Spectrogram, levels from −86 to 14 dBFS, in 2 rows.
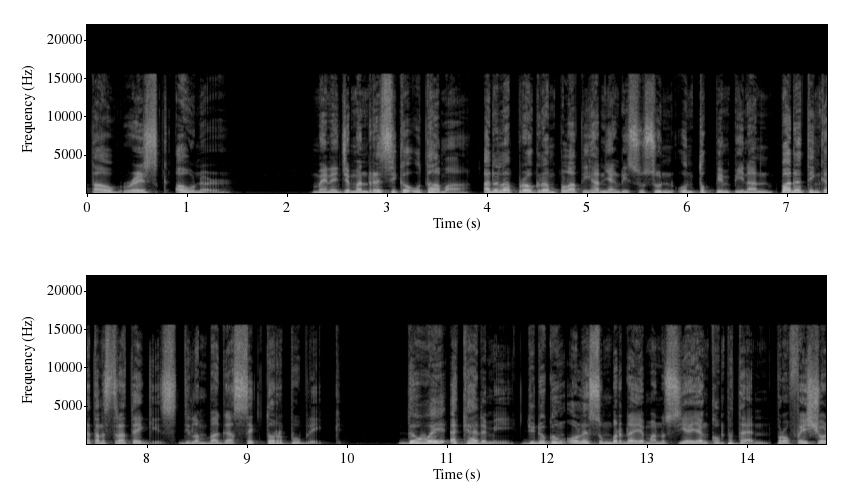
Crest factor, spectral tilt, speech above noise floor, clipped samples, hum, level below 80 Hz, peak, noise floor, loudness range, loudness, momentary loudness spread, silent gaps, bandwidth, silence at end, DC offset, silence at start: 20 dB; -5 dB/octave; 49 dB; under 0.1%; none; -38 dBFS; -6 dBFS; -74 dBFS; 3 LU; -25 LUFS; 8 LU; none; 16 kHz; 0 s; under 0.1%; 0.05 s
